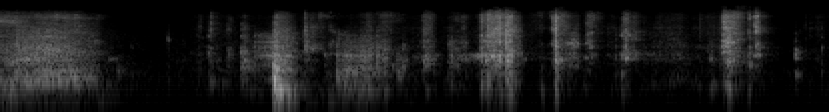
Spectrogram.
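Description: Irregular clicks, crackles and rustles of craft supplies being handled on a desk as a roll of glue dots is picked up.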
